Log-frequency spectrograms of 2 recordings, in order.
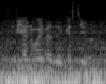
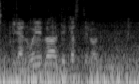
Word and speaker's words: Villanueva de Castellón: Villanueva de Castellón. Oula, comment? Villanueva de Castellón. Villanueva de Castellón.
